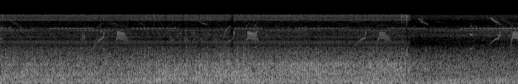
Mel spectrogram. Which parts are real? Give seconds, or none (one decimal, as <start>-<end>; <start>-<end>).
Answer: 0.0-3.4; 4.1-5.2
